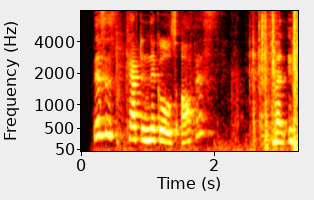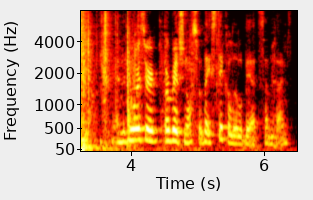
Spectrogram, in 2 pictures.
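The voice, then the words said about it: Slight Southern American accent. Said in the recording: “slight southern accent”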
